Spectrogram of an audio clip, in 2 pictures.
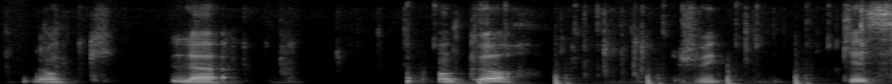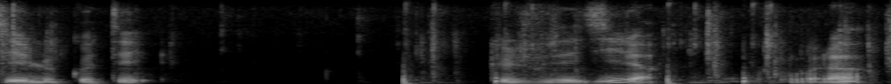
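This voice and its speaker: The delivery is very slow. Long gaps between the words come often. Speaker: Minecraft YouTuber. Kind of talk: tutorial. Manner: hesitant, many fillers.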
